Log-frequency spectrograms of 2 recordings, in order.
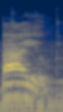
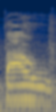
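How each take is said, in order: First: It has two separate vowel sounds, I then O. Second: It has a single vowel sound, like bow. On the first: The speaker calls it right. "to pronounce this word correctly, you have to say I-O" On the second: The speaker calls it wrong. "You aren't to say bow"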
